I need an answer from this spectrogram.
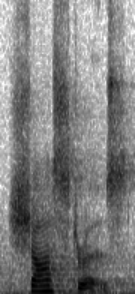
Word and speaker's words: shastra: Buddha however there are something called shastras that's spelled s h a uh-oh s-t-r-a shastra and shastras mean commentaries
